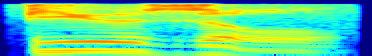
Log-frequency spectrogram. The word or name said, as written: fusile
